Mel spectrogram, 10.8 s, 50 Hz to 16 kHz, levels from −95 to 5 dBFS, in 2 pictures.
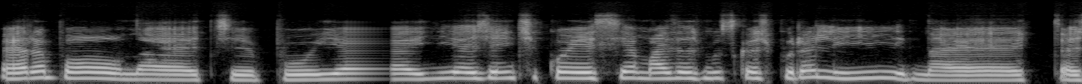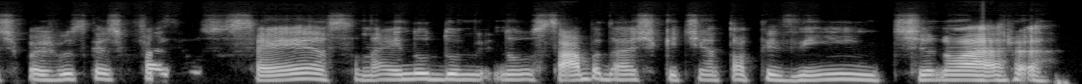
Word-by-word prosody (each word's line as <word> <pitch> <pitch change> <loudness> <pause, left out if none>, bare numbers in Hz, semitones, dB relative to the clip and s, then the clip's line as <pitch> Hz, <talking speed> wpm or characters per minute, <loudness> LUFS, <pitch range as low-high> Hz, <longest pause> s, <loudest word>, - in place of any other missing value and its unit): Era 225 +3 +2
bom, 230 -4 +1
né, 185 -2 -1
tipo, 180 +1 -3
e 200 +2 +1 0.2
aí 205 +4 -1
a 225 - +2
gente 240 +3 -3
conhecia 230 +1 0
mais 220 0 -1
as 230 - +1
músicas 230 0 -3
por 235 - -3
ali, 240 -4 -2
né, 175 -1 -2 0.3
tipo 185 - -6
as 180 -2 +1
músicas 200 +1 0
que - - -35
faziam 210 - -1
sucesso, 195 - 0
né, 185 +2 -2
e - - +3
no 210 +1 +5
do 195 0 +3
no 190 0 -3
sábado 195 +2 +4
acho 185 -1 -1
que 175 - -3
tinha 175 0 -5
Top 185 +1 -2
20 180 +1 0
não 180 0 +2
era? 170 -2 +5
195 Hz, 190 wpm, -22 LUFS, 180-225 Hz, 0.3 s, no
